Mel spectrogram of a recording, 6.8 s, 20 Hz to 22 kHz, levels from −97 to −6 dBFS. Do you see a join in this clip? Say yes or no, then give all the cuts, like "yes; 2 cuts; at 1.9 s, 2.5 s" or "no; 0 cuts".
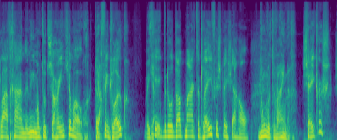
no; 0 cuts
